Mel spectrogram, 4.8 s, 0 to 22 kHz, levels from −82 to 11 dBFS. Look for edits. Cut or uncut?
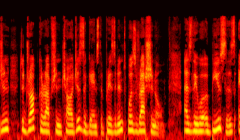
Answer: uncut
